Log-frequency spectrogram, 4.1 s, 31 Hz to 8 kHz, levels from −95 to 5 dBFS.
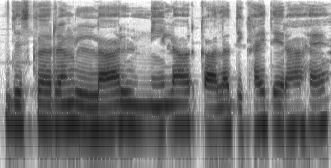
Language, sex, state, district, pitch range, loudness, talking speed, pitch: Hindi, male, Jharkhand, Deoghar, 120-130 Hz, -14 LUFS, 145 wpm, 125 Hz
